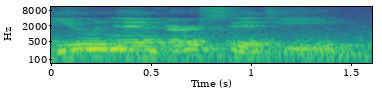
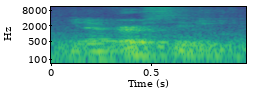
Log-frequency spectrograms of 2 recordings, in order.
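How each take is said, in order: First: The syllables are even, all given equal weight. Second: The syllables are uneven, with one stressed. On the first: The speaker calls it wrong. "it sounds weird" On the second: The speaker calls it right. "They're not equal"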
